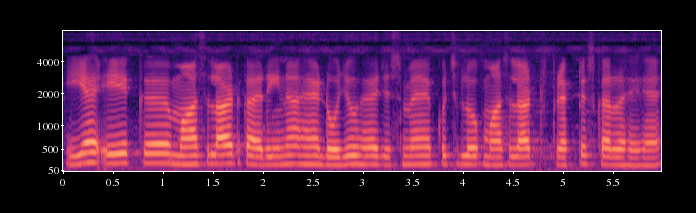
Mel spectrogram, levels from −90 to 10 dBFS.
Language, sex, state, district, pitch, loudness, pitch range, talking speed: Hindi, male, Uttar Pradesh, Lalitpur, 180 Hz, -17 LUFS, 170-185 Hz, 180 wpm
